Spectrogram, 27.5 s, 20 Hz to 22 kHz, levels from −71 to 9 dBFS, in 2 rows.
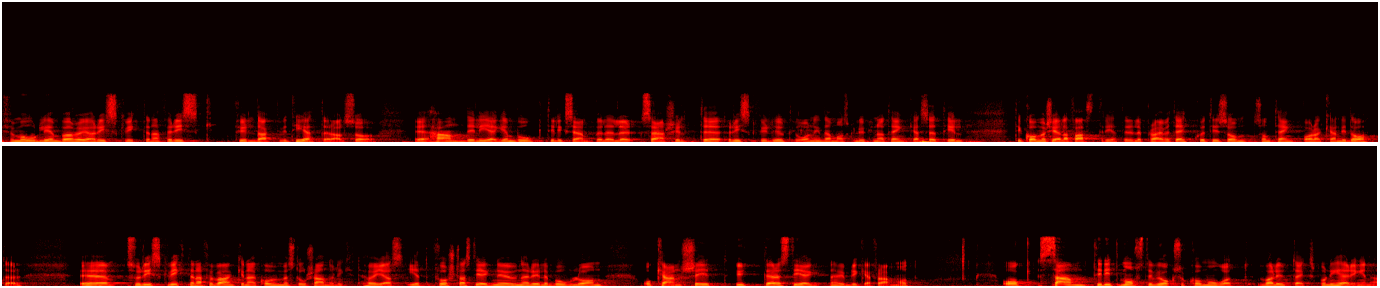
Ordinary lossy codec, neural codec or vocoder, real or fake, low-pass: none; none; real; none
